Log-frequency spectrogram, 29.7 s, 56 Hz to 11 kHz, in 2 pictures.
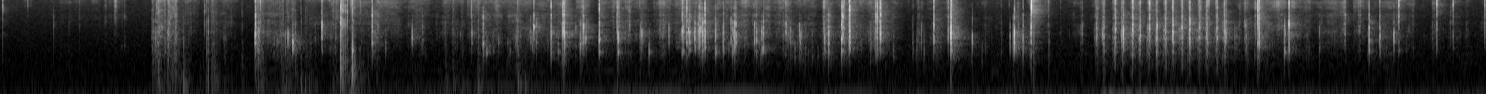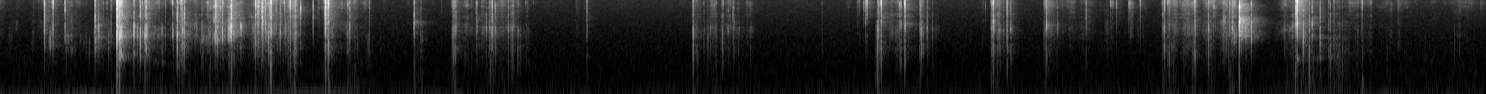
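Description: Kinder Joy eggs being opened by hand: foil seals peeled and torn off the plastic halves, with crinkling packaging and sharp clicks of the plastic shells and spoon. It comes in irregular bursts, the longest about 11 and 16 seconds in, with short pauses between.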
